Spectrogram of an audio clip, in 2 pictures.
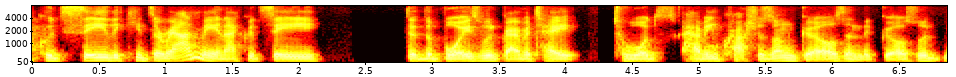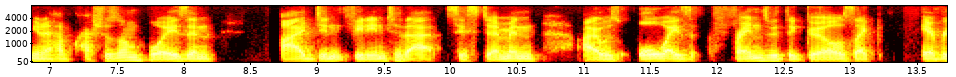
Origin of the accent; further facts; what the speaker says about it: Geelong, Victoria, Australia; English is a second language; So I grew up in Geelong, which is where I'm recording from today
